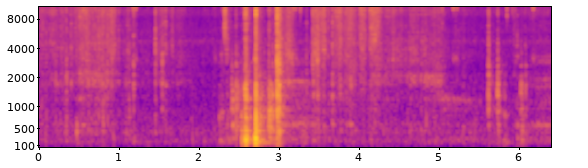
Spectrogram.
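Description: Green cardstock handled and fitted into a tabletop corner-rounder punch (Corner Trio punch), the paper rustling and scraping, with one sharp click a little before halfway and a few lighter clicks near the end.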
